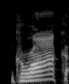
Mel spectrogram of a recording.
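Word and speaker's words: Grok: and specifically grank Gro how is it pronounced grock on X is uh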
